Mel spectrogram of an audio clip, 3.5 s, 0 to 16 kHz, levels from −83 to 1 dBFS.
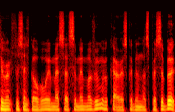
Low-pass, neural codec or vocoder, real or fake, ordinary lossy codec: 10.8 kHz; codec, 16 kHz in and 24 kHz out, 0.4 kbps, LongCat-Audio-Codec, two codebook decoder; fake; AAC, 96 kbps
